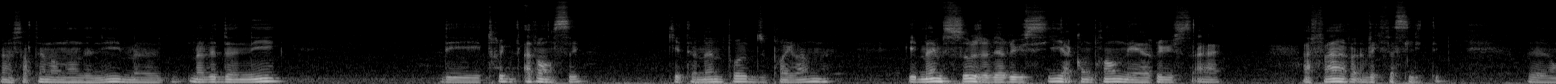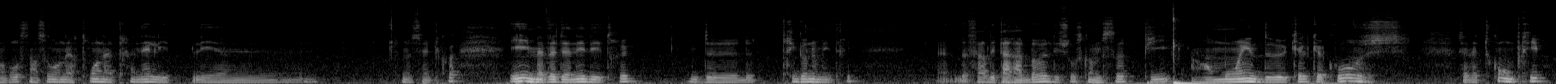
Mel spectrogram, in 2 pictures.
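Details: Adult male with diagnosed ADHD, disfluency he says resembles stuttering but is not stuttering, linked to wanting to speak faster than he can express himself: speech disfluency (stuttering-like)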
